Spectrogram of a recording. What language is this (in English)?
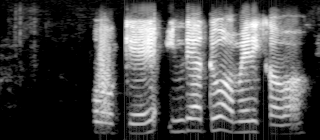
Tamil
